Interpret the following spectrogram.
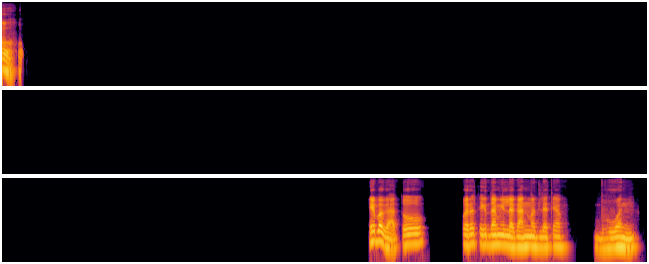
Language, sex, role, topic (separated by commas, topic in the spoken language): Marathi, male, guest, चित्रपटातील एखादं पात्र तुला का भावतं, याबद्दल तू बोलशील का?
